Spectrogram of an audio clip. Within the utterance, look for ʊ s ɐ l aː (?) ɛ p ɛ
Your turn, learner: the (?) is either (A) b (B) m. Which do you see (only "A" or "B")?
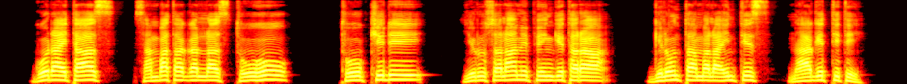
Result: B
